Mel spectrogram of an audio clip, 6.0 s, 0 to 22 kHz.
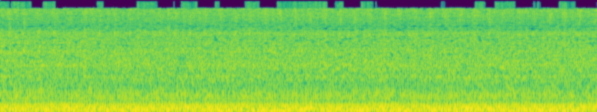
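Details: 2003 Mazda Miata MX-5 at steady idle: a faint, quick chirp riding over the engine hum; source of the chirp not yet found.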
